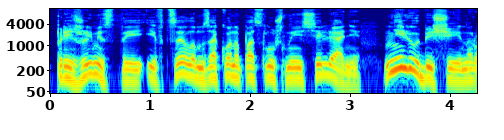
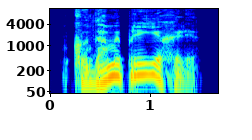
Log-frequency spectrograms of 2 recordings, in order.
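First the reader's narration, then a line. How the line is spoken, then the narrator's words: Quiet question. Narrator (Russian): негромко спросил Шульц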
